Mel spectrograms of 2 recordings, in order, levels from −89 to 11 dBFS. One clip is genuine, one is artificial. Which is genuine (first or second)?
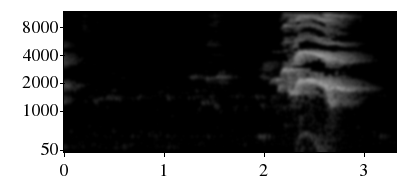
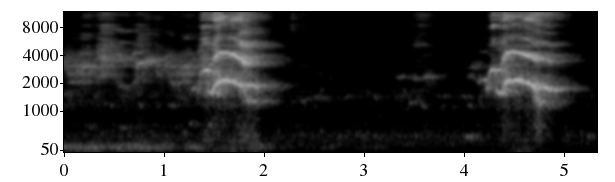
first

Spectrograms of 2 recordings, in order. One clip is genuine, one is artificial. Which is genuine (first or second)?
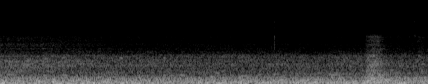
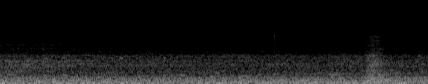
first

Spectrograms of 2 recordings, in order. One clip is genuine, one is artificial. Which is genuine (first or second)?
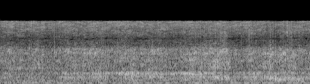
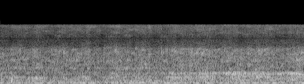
first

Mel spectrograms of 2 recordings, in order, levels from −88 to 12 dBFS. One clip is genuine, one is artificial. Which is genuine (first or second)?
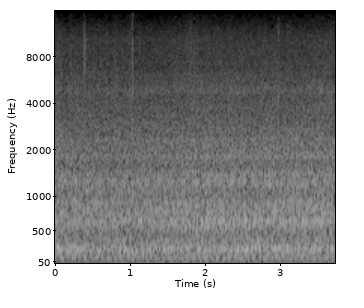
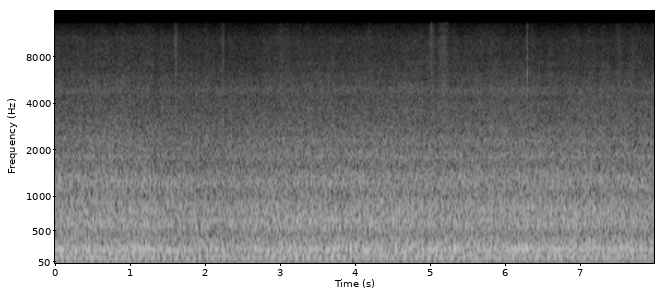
first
